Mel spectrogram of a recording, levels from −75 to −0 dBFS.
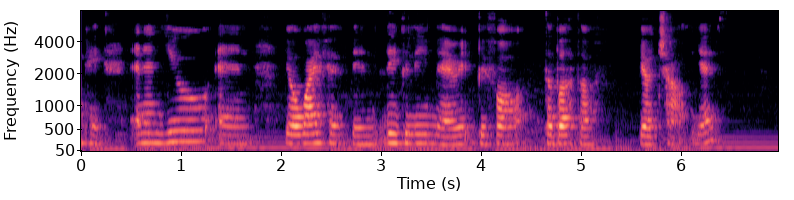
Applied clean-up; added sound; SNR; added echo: none; Bass guitar; 16 dB; none.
